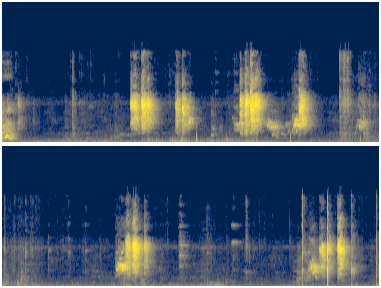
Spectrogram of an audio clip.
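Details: Cockatiel chirping: scattered bursts of harsh, high chirps in irregular clusters, some closely repeated, with quiet gaps and faint rustling between.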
